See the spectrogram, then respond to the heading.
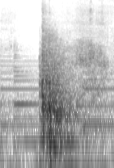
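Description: A single dull wooden thump comes from the wooden floorboards of an old house in Sewell, sounding from the wood itself rather than from anyone striking it. The low, hollow knock rises suddenly over quiet background music and fades within about a quarter second, leaving the music playing.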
